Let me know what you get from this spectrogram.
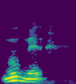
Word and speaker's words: MVMT: With fair prices, unexpected colors, and clean original designs, MVMT, pronounced Movement, grew into one of the fastest growing watch brands, shipping to over 160 companies across the globe.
